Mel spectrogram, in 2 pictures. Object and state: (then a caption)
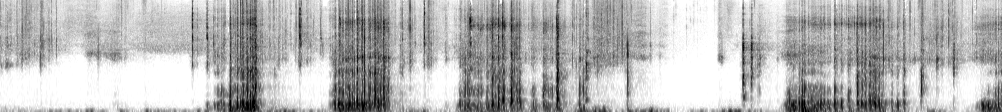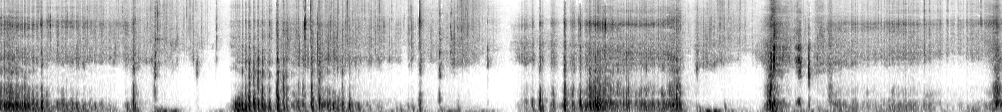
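Dry soap bar. A solid, dry yellow soap bar held in the hand is shaved with a metal utility blade, giving repeated crunchy, bright scraping strokes. Each stroke is dry and crackly, with short quiet gaps between passes and no ring after each cut.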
